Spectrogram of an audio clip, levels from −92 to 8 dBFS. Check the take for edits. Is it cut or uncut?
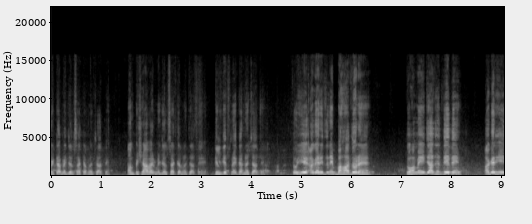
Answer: uncut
